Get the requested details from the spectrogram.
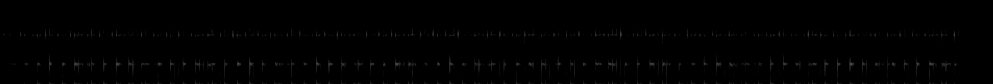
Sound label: casino reel sound high re, mechanical clicks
